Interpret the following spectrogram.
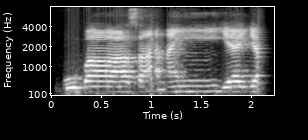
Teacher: Upasanam yaya, if you split and say, when the yakara follows the anuswara, you have to get a nasal sound there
